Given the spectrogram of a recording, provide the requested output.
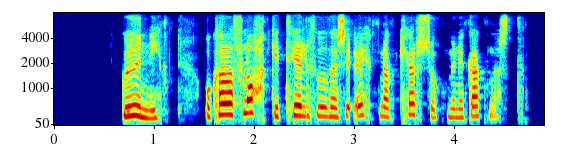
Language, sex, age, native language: Icelandic, female, 30-39, Icelandic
